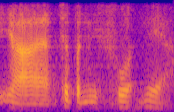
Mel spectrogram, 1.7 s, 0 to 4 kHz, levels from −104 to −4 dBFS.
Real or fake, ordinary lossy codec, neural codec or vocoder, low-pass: fake; none; codec, 16 kHz in and 24 kHz out, 0.4 kbps, LongCat-Audio-Codec, fine tuned four codebook decoder; 3.6 kHz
